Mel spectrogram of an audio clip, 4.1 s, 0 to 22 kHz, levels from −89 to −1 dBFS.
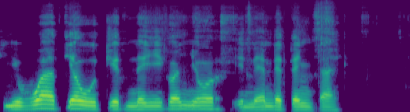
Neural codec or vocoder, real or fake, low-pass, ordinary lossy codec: codec, 44.1 kHz, 7.8 kbps, Pupu-Codec; fake; none; none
